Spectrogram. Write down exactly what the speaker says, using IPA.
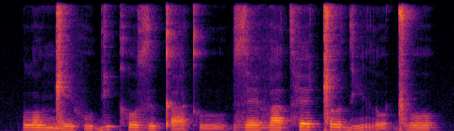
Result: lˠ u˧ ŋ͡ǁ e˨ f u˨ ɡ i˦ kʰ o˧ z ɯ˨ kʼ a˨ kʼ u˨ | z ɛ˧ v a˧ tʰ ɛ˦ ǁ ɤ˦ d i˨˦ r o˨ ɡ͡ǁ o˦

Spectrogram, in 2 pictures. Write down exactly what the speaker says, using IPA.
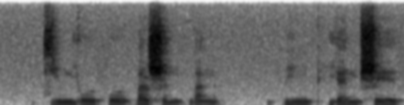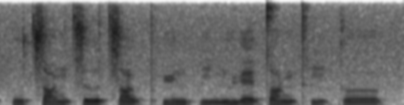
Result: t͡ɕ i˨˩ m j o˧˥ ʊ̯ f o˨˩ ʊ̯ p ä˥ ʂ ə˨˩ n f w a˦ n | p i˥ ŋ pʰ j ɛ˥ n ʂ e˥˩ ɪ̯ f u˨˩ t͡s ɑ˥ ŋ t͡s ɹ̩˧˥ t͡s ɑ˧˥ ʊ̯ pʰ y˥ n p i˧˥ ŋ l ɥ ɛ˧˥ t̪ ɑ˥˩ ŋ t̪ʰ i˨˩ k ɤ˥

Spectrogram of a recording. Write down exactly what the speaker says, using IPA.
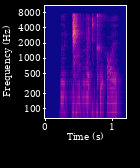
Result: ɨ ɡ͡ǁ ɑ b ŋ ɑ c kʼ ɨ ʔ ɔ ɪ̯

